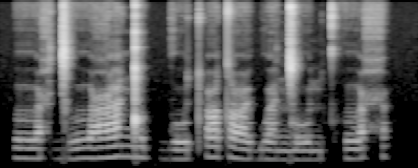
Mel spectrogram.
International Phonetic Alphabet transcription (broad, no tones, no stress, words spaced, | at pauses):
ɤːħɡ͡ǀɤːʕaŋ͡ǃɤkʷ ɡotʼœtˤeː ɡʷaŋ͡ǀon kʰɤħ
